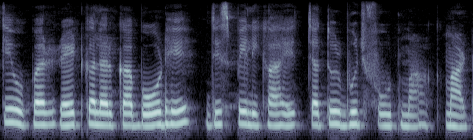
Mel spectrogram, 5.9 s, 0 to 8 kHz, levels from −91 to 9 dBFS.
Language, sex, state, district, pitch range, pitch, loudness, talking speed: Hindi, female, Madhya Pradesh, Bhopal, 215-235 Hz, 220 Hz, -16 LUFS, 150 wpm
